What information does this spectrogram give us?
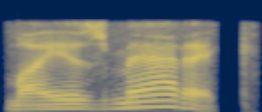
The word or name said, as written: miasmatic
